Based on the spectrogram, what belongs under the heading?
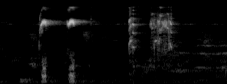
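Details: Blue-crowned hanging parrot, described as a vocal red-spotted serindit. Two shrill, very high chirps come in quick succession, followed by two harsher, noisier bursts, the second one longer. Faint background hum throughout.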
